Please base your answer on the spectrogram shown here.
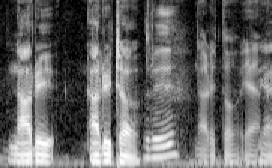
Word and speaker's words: Naruto: It's like almost like an L. Naruto. Naruto, yeah. Yeah, Naruto.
